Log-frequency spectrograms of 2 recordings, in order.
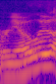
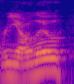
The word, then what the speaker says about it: Riolu: the internet it seems about whether this thing should be called Riu or Riolu I'm pretty sure the Pokedex 3D which I'm generally considered to be be like Canon as far as pronunciation on Pokémon goes um I'm pretty sure the Pokédex 3D software on the 3DS calls it Riolu uh but I call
